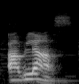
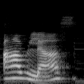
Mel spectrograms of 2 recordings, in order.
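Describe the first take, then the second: First: The stress is on the last syllable. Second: The stress is on the first syllable. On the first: This is the voseo form. "Verbs are stressed in the last syllable" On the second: This is the standard tú form. "Tú hablas"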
